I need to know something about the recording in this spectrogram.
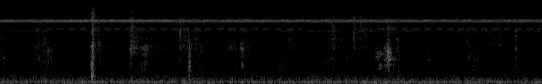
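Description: Footsteps scuff on bare dirt ground.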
